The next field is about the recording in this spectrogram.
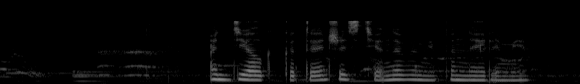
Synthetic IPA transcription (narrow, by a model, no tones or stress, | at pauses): ɐdʲːelˠkə̥kɐt̪ɛdʐɨsʲtʲʰenəvɨmʲɪpɐnɛlʲəmʲɪ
